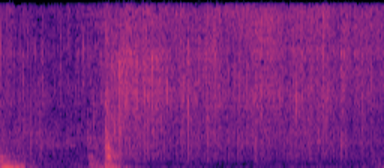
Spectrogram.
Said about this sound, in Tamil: அந்த கருவேப்பிலை வாசனை பாருங்க மீன் குழம்பு கொதிச்சிட்ருக்கு பாருங்க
